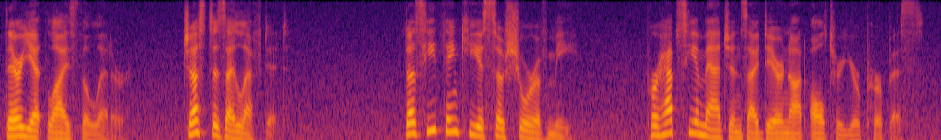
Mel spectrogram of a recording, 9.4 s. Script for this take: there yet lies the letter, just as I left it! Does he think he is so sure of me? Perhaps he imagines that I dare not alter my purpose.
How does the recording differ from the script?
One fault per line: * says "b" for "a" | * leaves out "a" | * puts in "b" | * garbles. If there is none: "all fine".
* leaves out "that"
* says "your" for "my"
